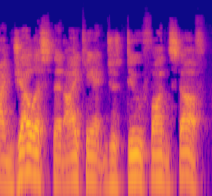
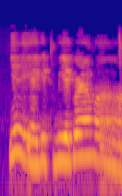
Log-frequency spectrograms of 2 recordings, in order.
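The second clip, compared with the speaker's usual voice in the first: mock cheer; 10 semitones higher than usual. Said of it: "I was like".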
